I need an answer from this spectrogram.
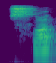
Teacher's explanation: SH dan Sin itu tempat keluarnya sama yang membedakan antara Shad dan Sin adalah huruf Shad lebih tebal dan cara menebalkannya adalah dengan menaikkan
